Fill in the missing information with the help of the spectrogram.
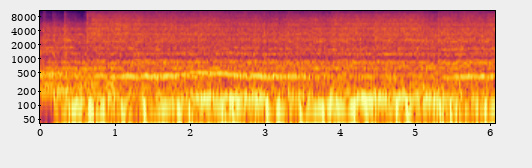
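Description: Live rock band playing loudly on electric guitar, bass guitar and drum kit. The bass and drums come in right at the start, and a hiss of cymbals joins about half a second in.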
